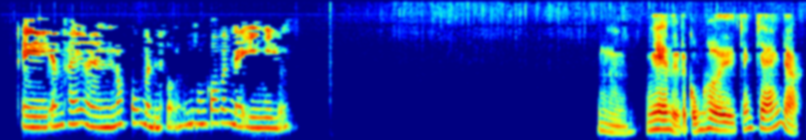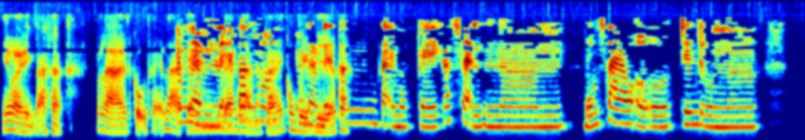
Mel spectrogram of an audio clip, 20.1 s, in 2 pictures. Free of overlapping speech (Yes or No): No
